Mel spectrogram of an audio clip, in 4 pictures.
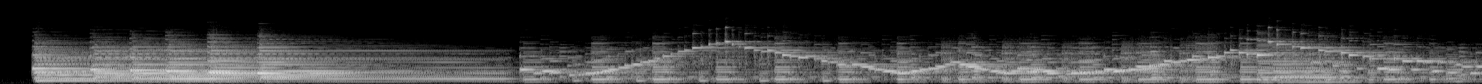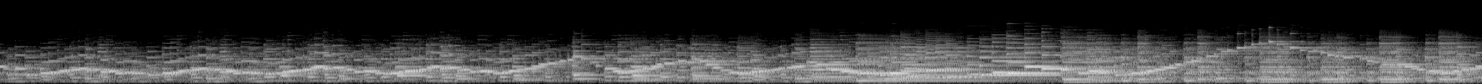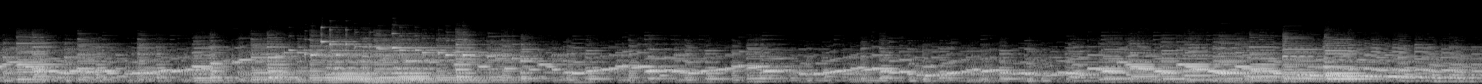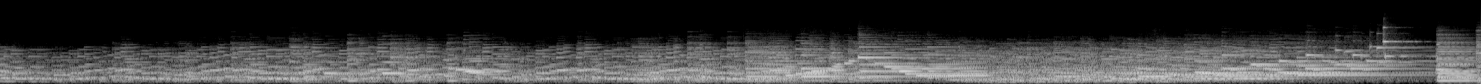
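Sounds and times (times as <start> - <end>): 
prelude music: 0.3 - 59.2.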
